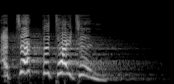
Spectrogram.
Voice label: vox attack m; smite; athena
